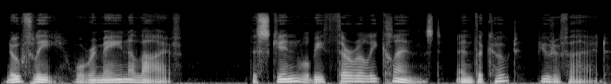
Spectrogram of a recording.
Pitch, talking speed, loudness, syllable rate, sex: 115 Hz, 145 wpm, -20 LUFS, 4.6 syllables/s, male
